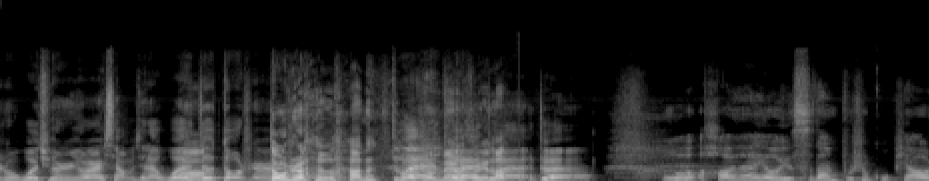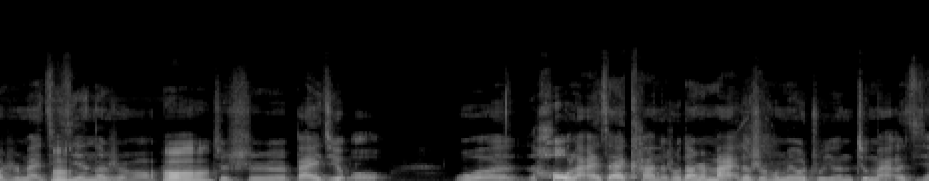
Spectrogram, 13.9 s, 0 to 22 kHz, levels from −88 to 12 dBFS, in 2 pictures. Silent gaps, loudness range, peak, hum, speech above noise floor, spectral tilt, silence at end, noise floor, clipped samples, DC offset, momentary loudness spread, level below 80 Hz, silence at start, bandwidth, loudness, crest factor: none; 11 LU; -2 dBFS; none; 41 dB; -5 dB/octave; 0 s; -67 dBFS; under 0.1%; under 0.1%; 18 LU; -52 dBFS; 0 s; 15 kHz; -25 LUFS; 22 dB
